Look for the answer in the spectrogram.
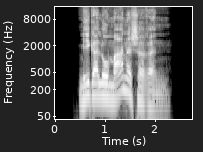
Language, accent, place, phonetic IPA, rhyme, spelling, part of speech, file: German, Germany, Berlin, [meɡaloˈmaːnɪʃəʁən], -aːnɪʃəʁən, megalomanischeren, adjective, De-megalomanischeren.ogg
- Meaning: inflection of megalomanisch: 1. strong genitive masculine/neuter singular comparative degree 2. weak/mixed genitive/dative all-gender singular comparative degree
